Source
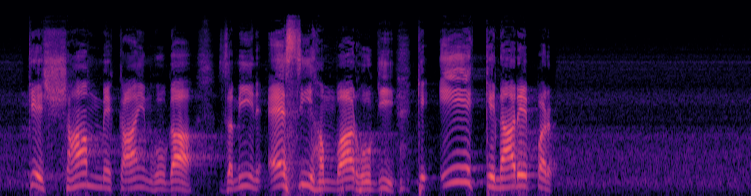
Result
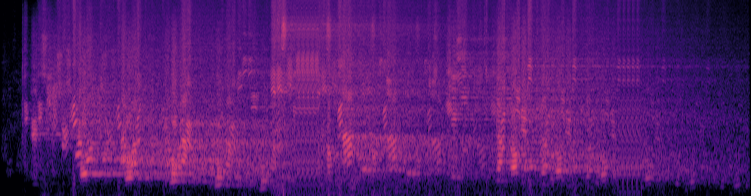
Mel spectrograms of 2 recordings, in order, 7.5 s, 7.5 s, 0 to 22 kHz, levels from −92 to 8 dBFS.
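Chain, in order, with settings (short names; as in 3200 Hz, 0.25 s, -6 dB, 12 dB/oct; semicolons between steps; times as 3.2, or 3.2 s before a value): block floating point 3-bit; Chebyshev high-pass 880 Hz, order 4; high shelf 5300 Hz +10.5 dB; grains, spray 0.1 s, pitch spread up and down by 12 st; on a send: frequency-shifting echo 0.446 s, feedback 47%, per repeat -74 Hz, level -6 dB; on the sum: plate-style reverb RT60 4.9 s, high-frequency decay 0.95×, DRR 4 dB; stuck buffer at 2.96/6.19, samples 2048, times 4; gain -5 dB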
